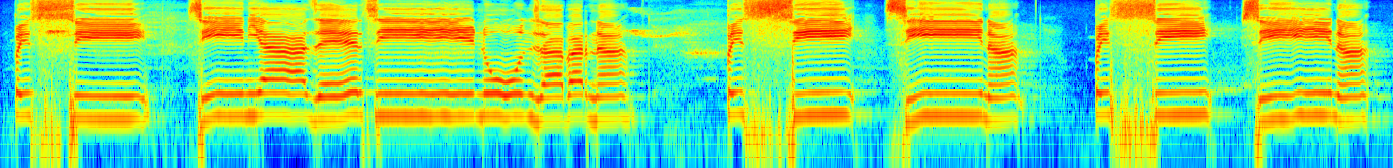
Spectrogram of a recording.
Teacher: قاف کو موٹا کیا، سین کو سخت کرنا ہے تشدید کی وجہ سے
